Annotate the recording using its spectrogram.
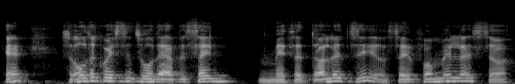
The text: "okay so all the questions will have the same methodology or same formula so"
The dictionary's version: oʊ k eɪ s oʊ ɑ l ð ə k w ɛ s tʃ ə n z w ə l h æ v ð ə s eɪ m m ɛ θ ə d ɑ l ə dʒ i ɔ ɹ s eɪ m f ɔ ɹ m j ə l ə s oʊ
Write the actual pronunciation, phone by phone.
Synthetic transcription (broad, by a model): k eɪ s oʊ ɑ l ð ə k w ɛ s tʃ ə n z w ə l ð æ v ð ə s eɪ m m ɛ θ ə d ɑ l ə dʒ i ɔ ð s eɪ m f ɔ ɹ m j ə l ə s oʊ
